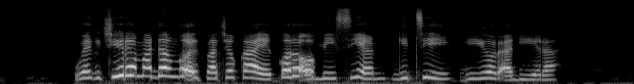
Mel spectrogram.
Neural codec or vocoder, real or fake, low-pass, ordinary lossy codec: codec, 32 kHz, 1.9 kbps, SNAC; fake; 14.4 kHz; none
